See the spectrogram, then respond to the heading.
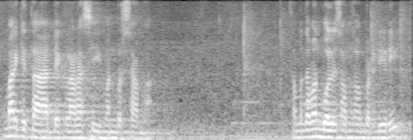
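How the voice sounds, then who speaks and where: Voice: mid-range voice, fairly even intonation, very fast, over music. A youth fellowship preacher giving a direct, urgent, conversational sermon in a church hall.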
